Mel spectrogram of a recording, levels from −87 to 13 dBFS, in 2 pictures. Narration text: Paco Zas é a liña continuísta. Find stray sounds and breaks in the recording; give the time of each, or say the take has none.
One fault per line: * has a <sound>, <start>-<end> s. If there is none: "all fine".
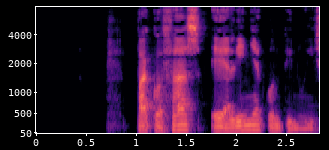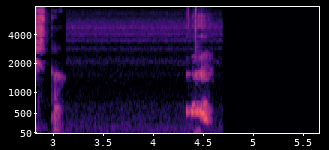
* has a laugh, 4.3-4.6 s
